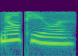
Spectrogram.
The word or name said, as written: Melchior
